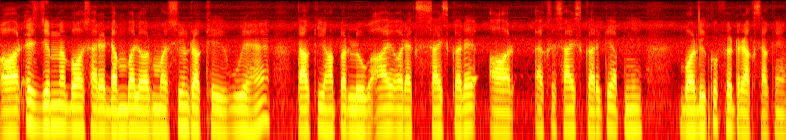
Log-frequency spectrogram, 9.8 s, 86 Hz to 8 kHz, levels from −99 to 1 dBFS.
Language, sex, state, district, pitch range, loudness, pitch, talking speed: Hindi, male, Bihar, Darbhanga, 115-125 Hz, -20 LUFS, 115 Hz, 175 wpm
